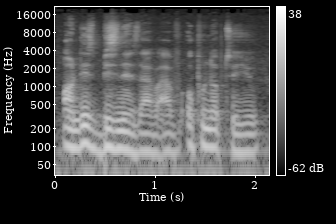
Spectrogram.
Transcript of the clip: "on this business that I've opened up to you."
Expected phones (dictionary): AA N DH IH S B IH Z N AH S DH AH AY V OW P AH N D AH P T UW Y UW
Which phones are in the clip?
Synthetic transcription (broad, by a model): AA N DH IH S B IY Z N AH S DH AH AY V OW P AH N D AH P T UW Y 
